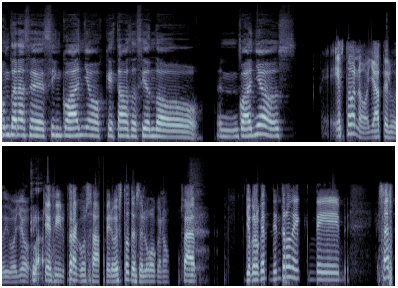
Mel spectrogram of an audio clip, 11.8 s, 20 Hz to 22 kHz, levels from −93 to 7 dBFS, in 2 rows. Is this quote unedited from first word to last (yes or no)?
no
